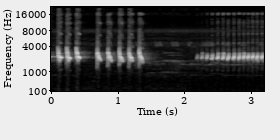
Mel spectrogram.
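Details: Sooty-headed bulbul recorded in the wild during a fight: a string of loud, clipped chirps, a quiet pause, then a rapid, accelerating series of short bright notes.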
